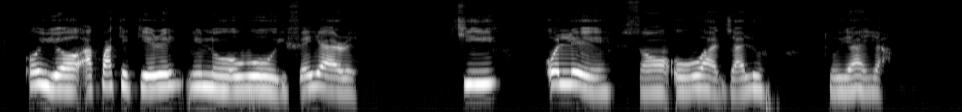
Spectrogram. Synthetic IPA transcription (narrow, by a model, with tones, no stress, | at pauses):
o˦jɔ˧a̰˧k͡pa˦ke˦ke˧ɾe˦nĩ˦nũ˦o˧wo˧i˨fɛ˨˦ja˦˨ɾɛ˨ | kʰi˦ | o˦le˦˨sã˨˦o˧wo˦a˦˨d͡ʒa˨˦lu˦˨ | to˨˦ja˦˨ja˦˨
